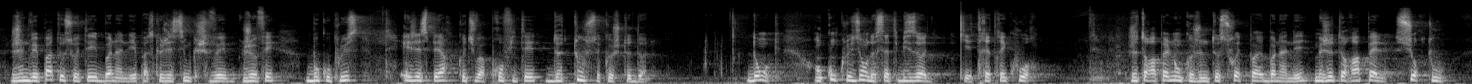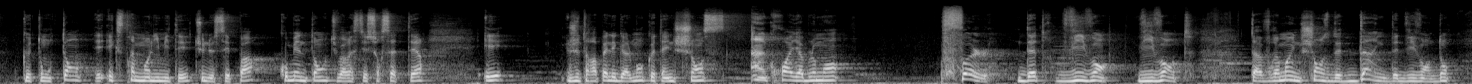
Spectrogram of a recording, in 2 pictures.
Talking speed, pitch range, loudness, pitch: 210 wpm, 155-185 Hz, -15 LUFS, 165 Hz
